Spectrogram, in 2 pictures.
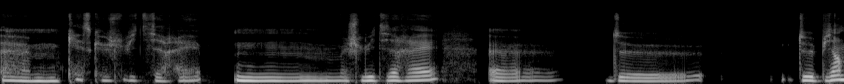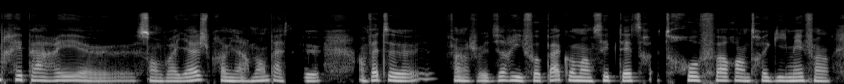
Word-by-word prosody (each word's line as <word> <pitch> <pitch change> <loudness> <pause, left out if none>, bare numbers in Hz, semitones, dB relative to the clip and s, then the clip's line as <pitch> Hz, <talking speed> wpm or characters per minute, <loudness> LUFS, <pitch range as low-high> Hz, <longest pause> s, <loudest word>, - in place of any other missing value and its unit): Hem, 160 -4 +1
qu'est-ce 215 -3 -5
que 180 - -9
je 170 - -9
lui 185 -2 -7
dirais? 170 +2 -7 0.3
Mmh, 170 0 +2
je 165 - -4
lui 175 0 +4
dirais, 180 +5 +1 0.5
heu, 175 +2 -4 0.5
de 160 +2 -3 0.9
de 185 -1 +5
bien 175 +6 +4
préparer, 185 -4 0
heu, 160 +1 -5
son 165 -1 +6
voyage. 165 +7 +1
1°, 165 0 +1
parce 180 -4 -3
qu'en 160 +2 -4
fait, 190 +4 +1
heu 190 +9 +1
enfin 175 -3 0
je 165 +1 -7
veux 165 - +1
dire 180 +3 -1
il 175 -2 +4
faut 170 0 +1
pas 175 +3 +1
commencer 175 -1 +3
peut-être 170 0 -1
«trop 190 +1 +1
fort» 180 0 0
entre 175 0 +1
guillemets 170 +1 +3
enfin 165 -3 0
170 Hz, 130 wpm, -24 LUFS, 165-180 Hz, 0.9 s, son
